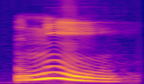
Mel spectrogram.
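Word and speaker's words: knee: répète finger naël genou ni ni on ne prononce pas le cas ni je répète mais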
